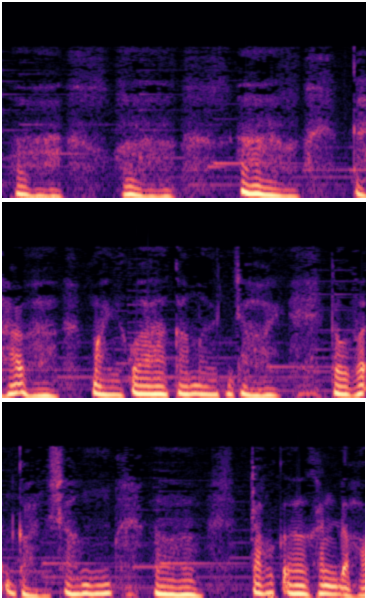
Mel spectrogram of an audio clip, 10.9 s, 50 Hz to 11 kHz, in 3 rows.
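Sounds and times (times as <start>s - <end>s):
heavy ragged gasping for breath: 0.0s - 4.5s, 6.5s - 6.9s, 8.4s - 9.8s
speech: 3.7s - 4.0s, 4.6s - 10.9s.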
